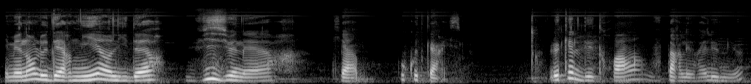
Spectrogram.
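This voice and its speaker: Brisk woman interviewer. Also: fairly low pitch, mellow, slight background noise. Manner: brisk, affirming with short acknowledgements. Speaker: interviewer, show host. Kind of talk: structured interview questions.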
